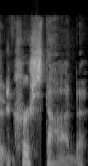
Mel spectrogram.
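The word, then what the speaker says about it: Kjerstad: with uh your bigger brains but it was kirstad is what I would keep saying I think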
